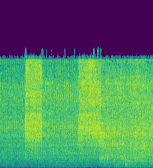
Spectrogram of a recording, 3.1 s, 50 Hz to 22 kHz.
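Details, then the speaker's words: 2017 Audi Q7 turbo with intermittent P0106 MAP code, before replacing the PCV breather: with the oil fill cap off, loud hiss of air rushing in while idle climbs to about 1700 rpm; excessive crankcase vacuum, breather suspected. "Look at the RPM, 1700 RPMs. It's sucking my glove in a lot."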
